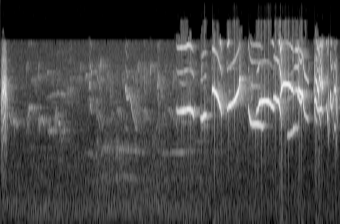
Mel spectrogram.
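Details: Oriental magpie-robin lure song for stirring rival birds: faint soft warbling for over two seconds, then a loud, fast sequence of looping whistles and sharp chattering notes to the end.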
